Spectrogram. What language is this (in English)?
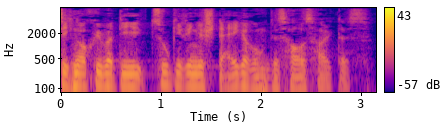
German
